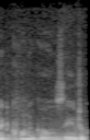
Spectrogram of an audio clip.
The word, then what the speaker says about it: Quantico: It is not Quantico. It's Quantico. Quantico. But that's how they say it.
